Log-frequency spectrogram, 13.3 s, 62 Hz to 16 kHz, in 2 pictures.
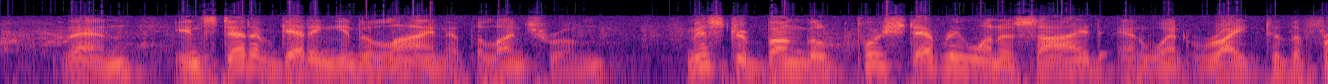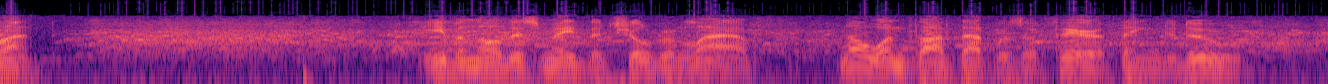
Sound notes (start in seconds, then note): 6.9 laughter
